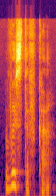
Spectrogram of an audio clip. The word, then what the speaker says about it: выставка: And the second example is the word выставка, which means exhibition. The voiced consonant V stands before the voiceless consonant K. That's why we pronounce V as its voiceless analog F.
